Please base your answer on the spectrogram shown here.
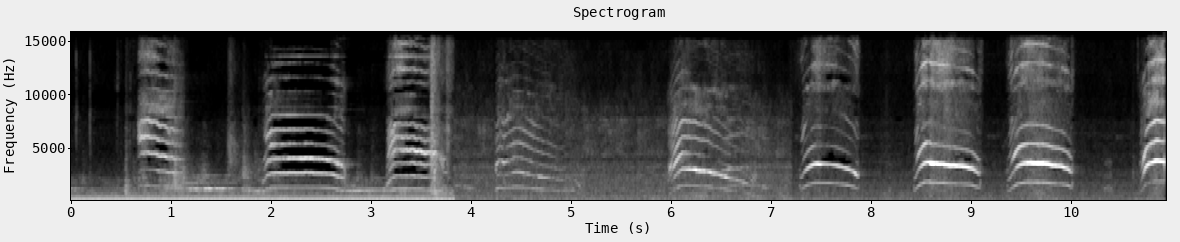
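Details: Kitten giving repeated high meows, some flat and sustained, others arching up then sliding down, coming faster and louder toward the end; a low steady hum underlies the first few seconds.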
